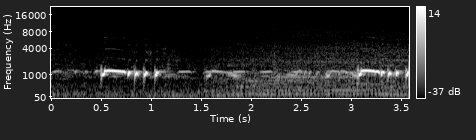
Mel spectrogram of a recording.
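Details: Zebra dove, local bird, delivering its fluting 'nyuling' song: two clear phrases about two and a half seconds apart, long whistle then rapid clipped notes, faint coos and light hiss behind.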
